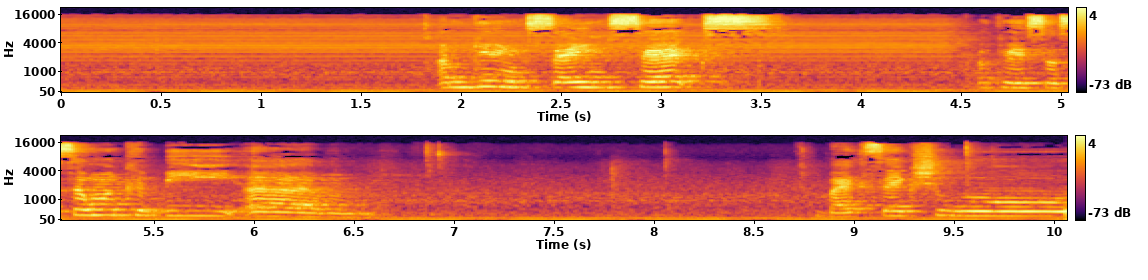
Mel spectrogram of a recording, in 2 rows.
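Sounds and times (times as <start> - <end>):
faint high buzz: 0.0 - 5.0
electrical mains hum: 0.0 - 10.0
woman speaking: 1.9 - 3.6, 4.6 - 6.8, 8.8 - 10.0.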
